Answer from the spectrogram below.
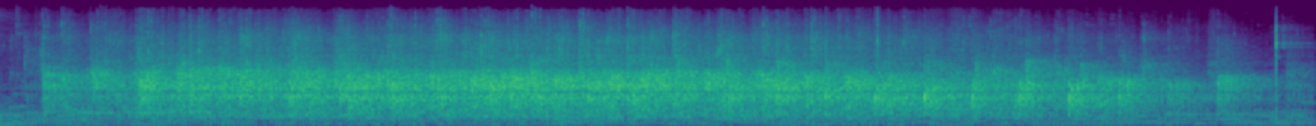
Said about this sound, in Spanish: Amén. Dele un aplauso a Cristo.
